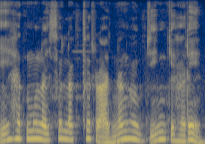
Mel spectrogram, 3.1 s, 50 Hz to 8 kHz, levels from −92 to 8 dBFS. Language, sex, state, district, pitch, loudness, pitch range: Chhattisgarhi, male, Chhattisgarh, Rajnandgaon, 145 Hz, -18 LUFS, 130-160 Hz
